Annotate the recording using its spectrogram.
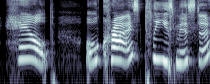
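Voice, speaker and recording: A woman's put-on character voice in a Southern accent, pitched extremely high. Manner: pleading.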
